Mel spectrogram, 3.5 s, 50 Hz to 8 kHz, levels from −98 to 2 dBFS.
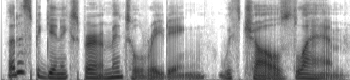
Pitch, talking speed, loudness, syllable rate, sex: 155 Hz, 135 wpm, -20 LUFS, 4.6 syllables/s, male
